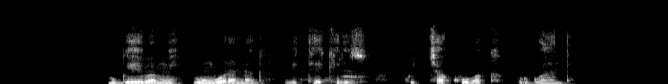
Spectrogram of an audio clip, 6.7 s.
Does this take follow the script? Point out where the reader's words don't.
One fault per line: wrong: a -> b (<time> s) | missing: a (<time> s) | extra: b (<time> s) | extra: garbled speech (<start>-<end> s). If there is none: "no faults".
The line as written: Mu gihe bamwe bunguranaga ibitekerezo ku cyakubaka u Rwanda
no faults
